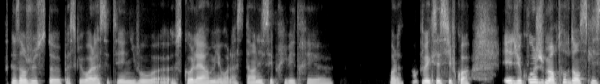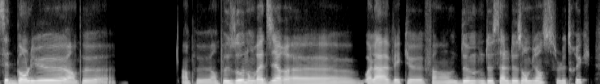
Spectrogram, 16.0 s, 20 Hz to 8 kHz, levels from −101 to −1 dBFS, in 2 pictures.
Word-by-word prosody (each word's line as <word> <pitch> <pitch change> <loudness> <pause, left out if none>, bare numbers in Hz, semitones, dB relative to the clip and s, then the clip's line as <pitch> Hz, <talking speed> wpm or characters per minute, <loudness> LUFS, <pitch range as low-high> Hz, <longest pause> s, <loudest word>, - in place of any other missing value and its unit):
très 185 -1 -1
injuste, 175 0 -1
heu, 150 -1 0
parce 155 0 -10
que - - -6
voilà 145 0 0
c'était 160 -1 -7
niveau, 150 -1 -3
heu, - - -9
scolaire, 155 +1 +1
mais 155 -2 -3
voilà, 150 - -8
c'était 145 -1 -9
un 145 - -2
lycée 150 0 -3
privé 160 +3 -7
très, 165 +1 -10
heu, 170 0 -12 0.8
voilà, - - -3 0.2
un - - -12
peu 175 - -2
excessif, 170 -1 +4
quoi 155 -1 -1 0.4
et 185 +1 +6
du 185 +2 +3
coup, 250 +5 +3
je 215 -1 -1
me 185 - +7
retrouve 190 +6 +1
dans 190 -2 +6
ce 180 +1 -5
lycée 185 +4 +1
de 175 - -4
banlieue, 185 +2 +5
un 155 -1 0
peu, 175 +3 -4
heu, 175 -2 -2 1.0
un - - -6
peu 160 +1 -5
un 155 - -5
peu 175 +3 +3
zone, 205 +5 +4
on 190 - +1
va 175 -1 +4
dire, 190 +2 +1
heu, 150 -2 -2
voilà 170 +2 +3
avec, 150 -1 -2
heu, 150 -1 -1
enfin 150 +1 -6
2 155 +4 +1
m 175 -1 -2
2 180 +1 +2
salles, 190 +2 0
2 180 0 +1
ambiances 195 +5 -1
le 175 0 -3
truc. 225 +5 -6
170 Hz, 215 wpm, -22 LUFS, 155-180 Hz, 1.0 s, me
